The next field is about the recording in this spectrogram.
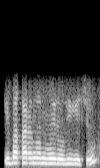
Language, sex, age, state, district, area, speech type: Assamese, female, 60+, Assam, Goalpara, urban, conversation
